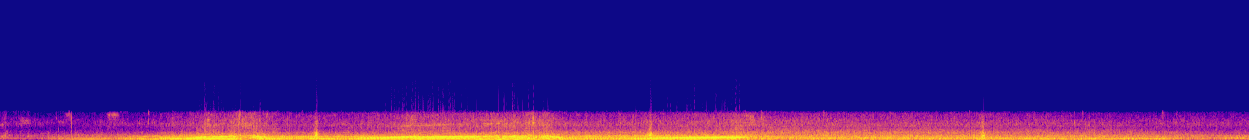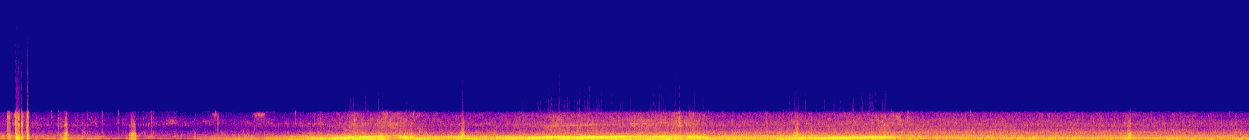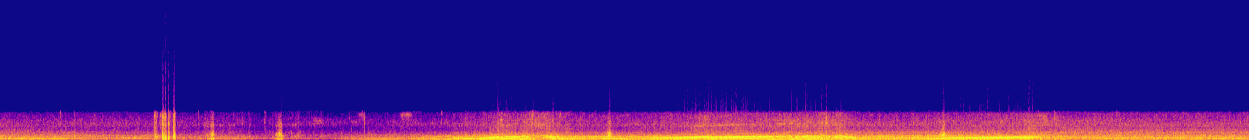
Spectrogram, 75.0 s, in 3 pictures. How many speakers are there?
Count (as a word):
zero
